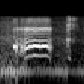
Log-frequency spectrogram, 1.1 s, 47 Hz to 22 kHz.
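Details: Infant aged 1 month and 14 days crying: a brief, loud, tonal wail, then a short softer whimper; an ordinary baby cry.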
